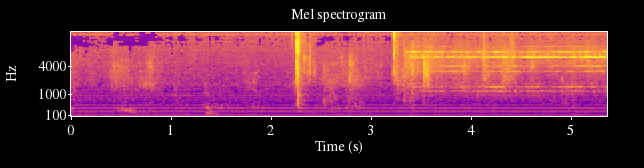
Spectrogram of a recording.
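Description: A telephone rings during a church sermon, a steady high electronic trill starting partway through after a couple of sharp clicks, set against a constant low hum with no talking.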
